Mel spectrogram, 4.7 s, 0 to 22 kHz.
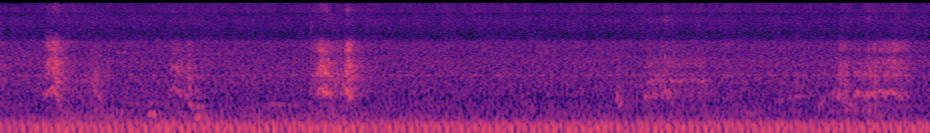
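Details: Green jay, seen alongside black jays, calling while looking at the observer curiously; short harsh broadband squawks come at about 0.3, 1.6, 3.3 and 4.3 seconds over a steady low electrical hum.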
